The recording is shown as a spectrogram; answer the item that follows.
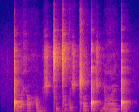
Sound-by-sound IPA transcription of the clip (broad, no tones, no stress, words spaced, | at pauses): ǃɜħɒhɒbʲɛʃ ǀɪǀə̃tˤuʃ ǁʌǃiʃmʲæ̃ ʕæ̃ǃɛ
